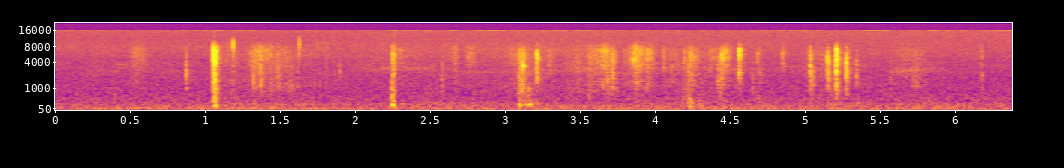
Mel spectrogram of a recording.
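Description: Paper rustles and small objects tap on a desk.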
